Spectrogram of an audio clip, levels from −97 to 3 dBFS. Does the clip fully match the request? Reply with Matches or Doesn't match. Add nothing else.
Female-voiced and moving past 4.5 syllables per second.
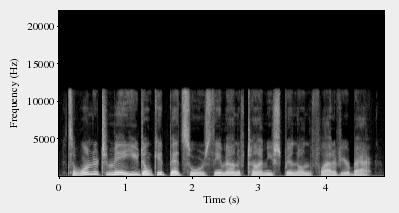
Matches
